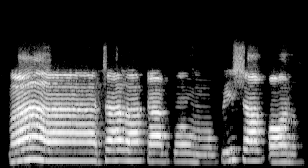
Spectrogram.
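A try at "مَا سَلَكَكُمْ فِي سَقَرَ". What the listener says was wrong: Fi-nya mat.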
